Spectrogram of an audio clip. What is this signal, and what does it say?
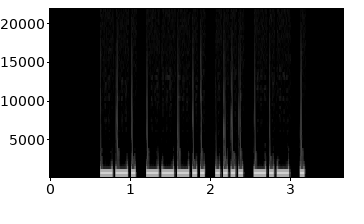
Morse code, heard as a keyed tone, about 25 wpm, 700 Hz. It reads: G8HKE
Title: DXCC-100 Call Signs - 5 Characters - Repeated 3x - 25wpm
